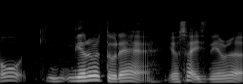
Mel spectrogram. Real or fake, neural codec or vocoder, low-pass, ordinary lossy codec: real; none; none; none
